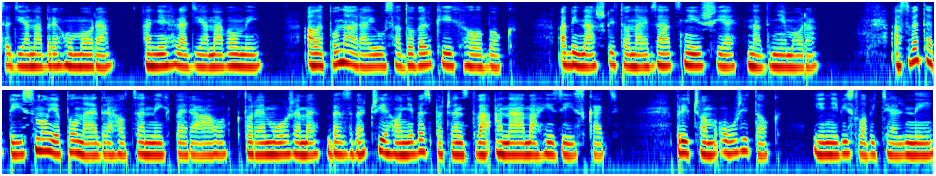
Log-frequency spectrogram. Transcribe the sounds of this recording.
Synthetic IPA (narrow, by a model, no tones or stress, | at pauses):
sɛɟɪanabɾɛɦumɔɾa | aɲɛɦʎaɟɪanaʋl̩ni | ʔalɛpɔnaːɾajuːsad̪ɔʋɛʎkiːɣɦl̩bɔk | ʔabinaʃlit̪ɔnajvzaːt͡sɲɛjʃɪɛnad̪ɲɛmɔɾa | ʔasʋɛt̪ɛːpiːsmɔjɛpl̩nɛːd̪ɾaɦɔt͡sɛnːiːxpɛɾaːlkt̪ɔɾɛːmʊɔʒɛmɛbɛzʋɛt͡ʃɪɛɦɔɲɛbɛspɛt͡ʃɛnst̪ʋaʔanaːmaɦiziːskac | pɾit͡ʃɔmuːʒit̪ɔk | jɛɲɛʋislɔʋicɛʎniː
